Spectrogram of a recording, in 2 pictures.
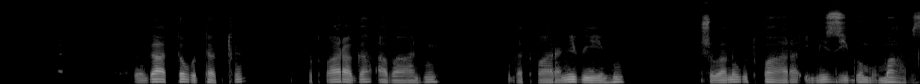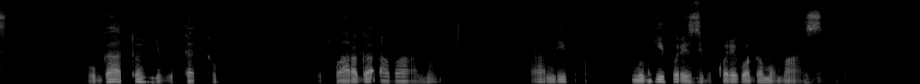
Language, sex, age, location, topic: Kinyarwanda, male, 50+, Musanze, agriculture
